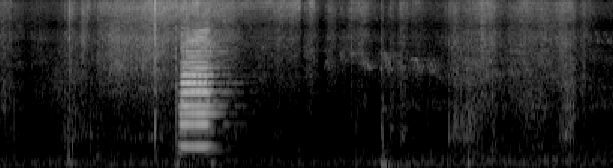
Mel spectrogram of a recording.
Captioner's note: car horn honking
